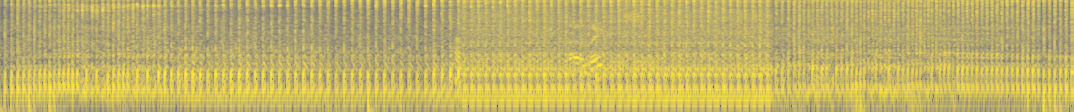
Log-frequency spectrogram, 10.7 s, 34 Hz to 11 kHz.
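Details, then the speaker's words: 30-year-old Kawasaki KLF300 4x4 quad bike after restoration repairs, started straight away. Sharp, loud popping exhaust pulses rise with throttle, the harsh raspy note of a hole in the exhaust pipe leaking; the pipe is to be patched. "That sounds really good. Started straight away. She's pretty loud because there's a hole in the exhaust there."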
